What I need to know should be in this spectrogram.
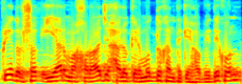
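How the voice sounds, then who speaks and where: A man's voice: a little high, fast talker, dark tone, slight background noise. A man teaching Quran recitation, spelling out letters one by one and drawing out the long vowels. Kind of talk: slow spelled-out recitation lesson. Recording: long hall reverb.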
